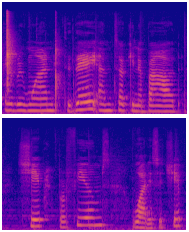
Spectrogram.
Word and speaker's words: Chypre: And the topic of today is Chypre. Thank you Dana from A Nose for helping me to pronounce it better, because it's a very difficult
